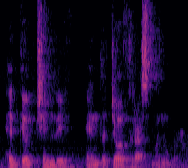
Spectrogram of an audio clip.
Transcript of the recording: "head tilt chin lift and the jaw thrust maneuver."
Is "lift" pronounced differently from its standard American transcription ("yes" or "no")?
yes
